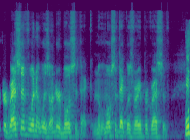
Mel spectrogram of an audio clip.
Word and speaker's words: Mossadegh: Isn't it pronounced Musada? No, I always say Mossadegh, and I've heard it referred to his name as Mossadegh as well.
